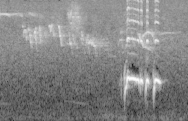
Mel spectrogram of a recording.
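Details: Zebra dove singing in the wild from a cable: after faint high twittering from other birds, one loud burst of three throaty, trilled coo notes in rapid succession.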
